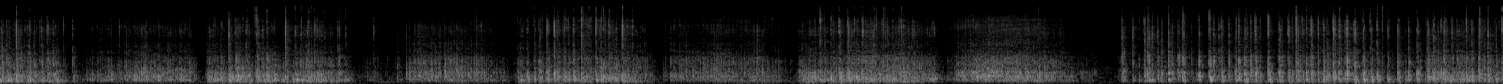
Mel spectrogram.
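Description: Fingernails rapidly scratch and flick the thin dyed reed strands of a large, flat woven reed sleeping mat. The result is a dense, continuous crackling scratch, strongest in the low-mid range with a light bright edge, coming in bursts separated by brief pauses.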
